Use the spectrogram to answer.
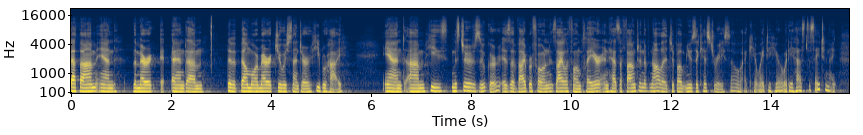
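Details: Adult woman speaking into a microphone; no voice disorder.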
